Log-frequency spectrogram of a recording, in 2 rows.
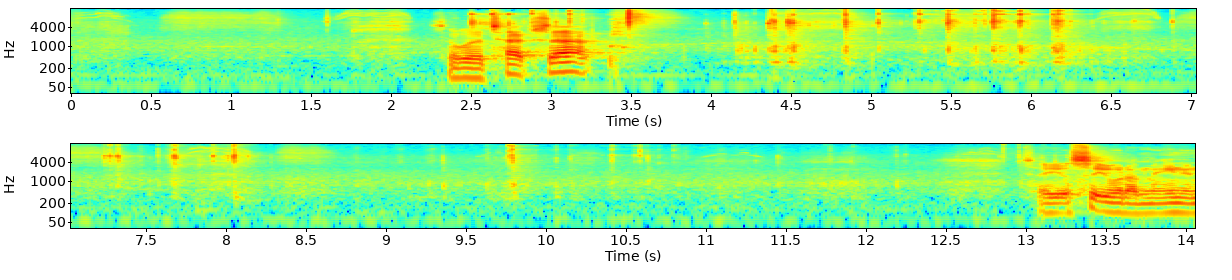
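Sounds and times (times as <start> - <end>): metal bracket clicks and clinks: 2.5 - 6.6.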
